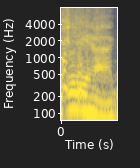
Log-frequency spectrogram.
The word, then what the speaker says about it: Gliha: Gleha, did I pronounce it right? نعم, Gleha.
